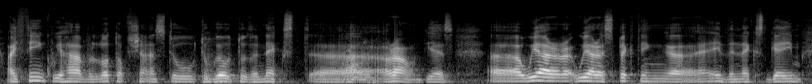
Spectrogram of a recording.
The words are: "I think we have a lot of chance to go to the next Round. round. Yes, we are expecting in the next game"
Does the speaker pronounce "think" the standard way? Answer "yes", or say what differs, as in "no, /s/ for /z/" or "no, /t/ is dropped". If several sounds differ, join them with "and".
yes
